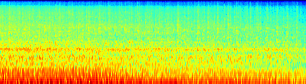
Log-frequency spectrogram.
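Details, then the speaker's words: Loud, deep idle with a raspy, unmuffled rumble and low puffing. The exhaust flex pipe, fitted where the exhaust had been cut to pull the motor, came loose and is blowing. "so there's the flex pipe that clearly is blowing you can see the black the backside of it this was my repair"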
